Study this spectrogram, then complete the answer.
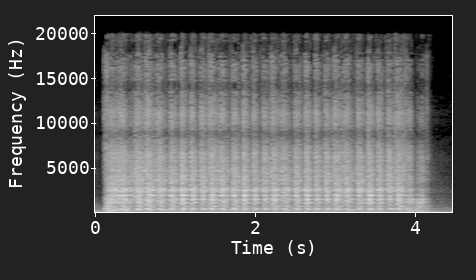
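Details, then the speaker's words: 1979 Chevy C10 half-ton inline-six, sat 8 years in a tow lot, cranking; even compression pulses at roughly four per second, cranking a little slowly; owner thinks it will need a new starter soon. "I think it's going to need a new starter soon. Definitely going to need a new starter soon."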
